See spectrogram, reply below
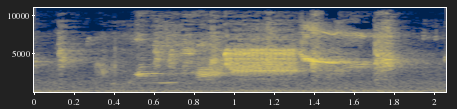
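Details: Short, high twittering from birds: several quick chirps, then a longer bright, slightly falling whistled note near the end, over a low steady background hum.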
